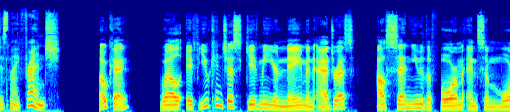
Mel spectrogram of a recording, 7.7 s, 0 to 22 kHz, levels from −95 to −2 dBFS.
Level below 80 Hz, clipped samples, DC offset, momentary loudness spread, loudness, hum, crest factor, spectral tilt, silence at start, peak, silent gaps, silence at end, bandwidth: -62 dBFS; under 0.1%; under 0.1%; 7 LU; -28 LUFS; none; 20 dB; -4.5 dB/octave; 0 s; -8 dBFS; 0.97-1.49 s, 2.03-2.40 s, 5.39-5.65 s; 0 s; 15 kHz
